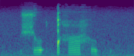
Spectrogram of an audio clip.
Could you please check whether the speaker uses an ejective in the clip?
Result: no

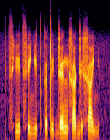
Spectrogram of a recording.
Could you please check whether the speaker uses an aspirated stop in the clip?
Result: yes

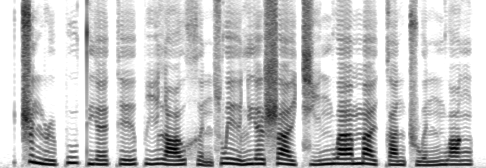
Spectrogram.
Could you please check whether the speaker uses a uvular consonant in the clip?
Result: no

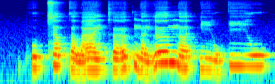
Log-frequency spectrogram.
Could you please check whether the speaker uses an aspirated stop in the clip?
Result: yes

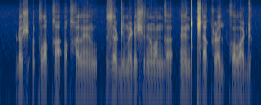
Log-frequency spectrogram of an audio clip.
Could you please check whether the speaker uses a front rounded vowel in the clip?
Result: yes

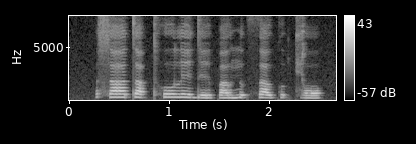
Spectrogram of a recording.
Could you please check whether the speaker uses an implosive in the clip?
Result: no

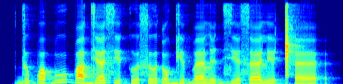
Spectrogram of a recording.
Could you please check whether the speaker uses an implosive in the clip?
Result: yes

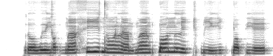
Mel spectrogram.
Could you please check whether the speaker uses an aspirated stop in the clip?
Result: no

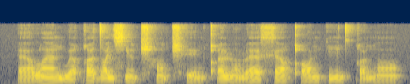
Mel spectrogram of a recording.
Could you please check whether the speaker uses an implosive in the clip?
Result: no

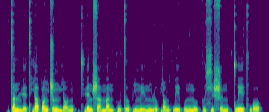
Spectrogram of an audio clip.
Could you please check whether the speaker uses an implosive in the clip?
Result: no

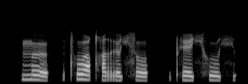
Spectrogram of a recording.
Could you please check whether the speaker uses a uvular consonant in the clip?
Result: yes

